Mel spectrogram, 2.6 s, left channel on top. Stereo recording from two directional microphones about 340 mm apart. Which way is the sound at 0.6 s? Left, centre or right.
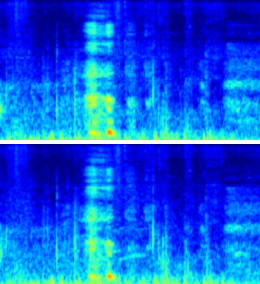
Centre.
